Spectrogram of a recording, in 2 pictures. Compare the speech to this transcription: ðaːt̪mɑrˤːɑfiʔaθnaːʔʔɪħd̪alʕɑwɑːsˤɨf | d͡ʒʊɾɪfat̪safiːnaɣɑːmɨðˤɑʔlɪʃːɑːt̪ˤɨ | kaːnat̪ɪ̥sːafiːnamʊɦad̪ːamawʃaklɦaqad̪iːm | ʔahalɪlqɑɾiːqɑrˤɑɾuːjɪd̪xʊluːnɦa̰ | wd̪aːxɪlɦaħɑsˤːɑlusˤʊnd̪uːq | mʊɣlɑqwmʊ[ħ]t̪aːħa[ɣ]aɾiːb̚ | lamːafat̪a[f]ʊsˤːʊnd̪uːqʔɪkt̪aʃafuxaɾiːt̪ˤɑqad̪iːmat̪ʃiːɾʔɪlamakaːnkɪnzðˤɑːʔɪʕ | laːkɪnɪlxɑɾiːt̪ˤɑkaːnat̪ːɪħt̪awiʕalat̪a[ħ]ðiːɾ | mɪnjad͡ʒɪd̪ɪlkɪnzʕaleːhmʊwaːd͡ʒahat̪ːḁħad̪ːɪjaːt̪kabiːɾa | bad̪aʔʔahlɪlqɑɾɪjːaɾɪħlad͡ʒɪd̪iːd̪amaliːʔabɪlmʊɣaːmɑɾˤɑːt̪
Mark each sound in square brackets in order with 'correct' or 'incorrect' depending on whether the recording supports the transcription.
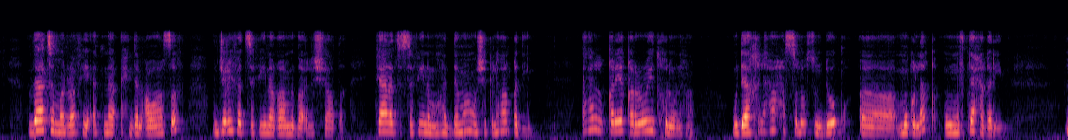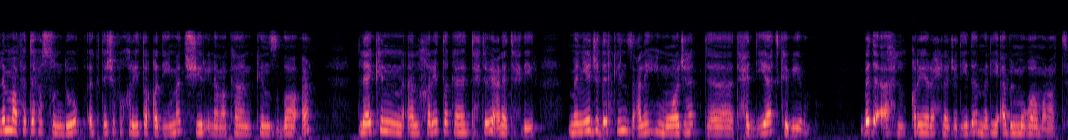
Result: incorrect: f, correct, incorrect: ħ, correct

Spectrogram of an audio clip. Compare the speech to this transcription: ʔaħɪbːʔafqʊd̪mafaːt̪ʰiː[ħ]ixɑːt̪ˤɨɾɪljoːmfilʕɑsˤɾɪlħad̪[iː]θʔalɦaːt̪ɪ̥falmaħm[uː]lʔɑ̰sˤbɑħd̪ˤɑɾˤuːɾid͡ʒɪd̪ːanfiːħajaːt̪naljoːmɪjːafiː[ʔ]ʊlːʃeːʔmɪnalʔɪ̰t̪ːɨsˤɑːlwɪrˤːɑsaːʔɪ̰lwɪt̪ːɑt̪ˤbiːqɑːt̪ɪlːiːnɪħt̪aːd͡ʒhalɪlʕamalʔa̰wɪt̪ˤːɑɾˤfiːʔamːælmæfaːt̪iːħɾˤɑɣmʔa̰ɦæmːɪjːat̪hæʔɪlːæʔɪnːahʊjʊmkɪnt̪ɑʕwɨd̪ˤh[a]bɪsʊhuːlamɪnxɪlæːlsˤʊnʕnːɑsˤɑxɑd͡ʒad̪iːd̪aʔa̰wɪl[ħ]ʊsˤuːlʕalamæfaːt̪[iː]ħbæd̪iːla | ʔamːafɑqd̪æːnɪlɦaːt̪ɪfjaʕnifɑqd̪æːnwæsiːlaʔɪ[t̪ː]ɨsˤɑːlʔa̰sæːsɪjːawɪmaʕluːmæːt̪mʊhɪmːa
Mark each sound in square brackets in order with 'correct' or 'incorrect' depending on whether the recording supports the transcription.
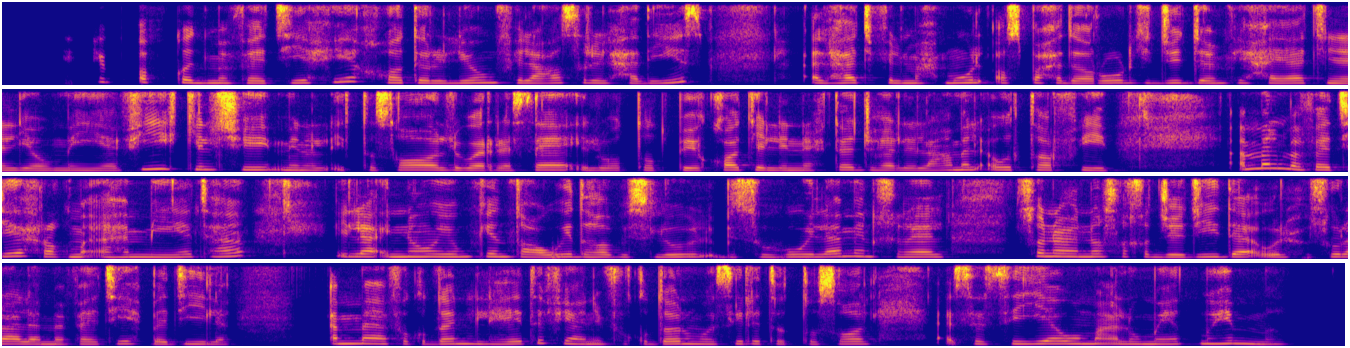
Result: correct, correct, correct, incorrect: k, incorrect: ɑ, correct, correct, correct

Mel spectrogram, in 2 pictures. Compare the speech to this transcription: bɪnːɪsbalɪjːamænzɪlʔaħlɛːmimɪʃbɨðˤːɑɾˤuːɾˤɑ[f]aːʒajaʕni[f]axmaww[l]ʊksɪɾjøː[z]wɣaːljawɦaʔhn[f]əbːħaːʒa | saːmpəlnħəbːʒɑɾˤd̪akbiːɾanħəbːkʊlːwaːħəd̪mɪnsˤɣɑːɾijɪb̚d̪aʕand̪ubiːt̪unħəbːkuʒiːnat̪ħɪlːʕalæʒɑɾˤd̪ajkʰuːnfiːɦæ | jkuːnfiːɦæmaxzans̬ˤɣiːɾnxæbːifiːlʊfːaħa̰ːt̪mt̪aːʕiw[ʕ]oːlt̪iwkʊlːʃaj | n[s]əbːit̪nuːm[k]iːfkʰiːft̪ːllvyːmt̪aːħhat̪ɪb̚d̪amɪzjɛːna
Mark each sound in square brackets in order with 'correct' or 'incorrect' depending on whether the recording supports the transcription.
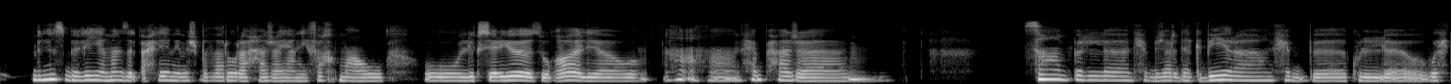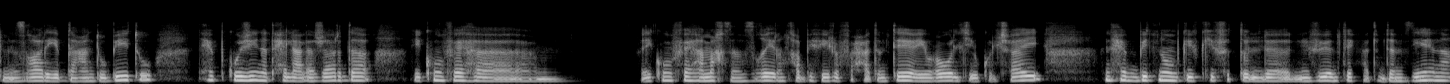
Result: incorrect: ħ, correct, correct, correct, incorrect: ħ, correct, incorrect: ħ, correct

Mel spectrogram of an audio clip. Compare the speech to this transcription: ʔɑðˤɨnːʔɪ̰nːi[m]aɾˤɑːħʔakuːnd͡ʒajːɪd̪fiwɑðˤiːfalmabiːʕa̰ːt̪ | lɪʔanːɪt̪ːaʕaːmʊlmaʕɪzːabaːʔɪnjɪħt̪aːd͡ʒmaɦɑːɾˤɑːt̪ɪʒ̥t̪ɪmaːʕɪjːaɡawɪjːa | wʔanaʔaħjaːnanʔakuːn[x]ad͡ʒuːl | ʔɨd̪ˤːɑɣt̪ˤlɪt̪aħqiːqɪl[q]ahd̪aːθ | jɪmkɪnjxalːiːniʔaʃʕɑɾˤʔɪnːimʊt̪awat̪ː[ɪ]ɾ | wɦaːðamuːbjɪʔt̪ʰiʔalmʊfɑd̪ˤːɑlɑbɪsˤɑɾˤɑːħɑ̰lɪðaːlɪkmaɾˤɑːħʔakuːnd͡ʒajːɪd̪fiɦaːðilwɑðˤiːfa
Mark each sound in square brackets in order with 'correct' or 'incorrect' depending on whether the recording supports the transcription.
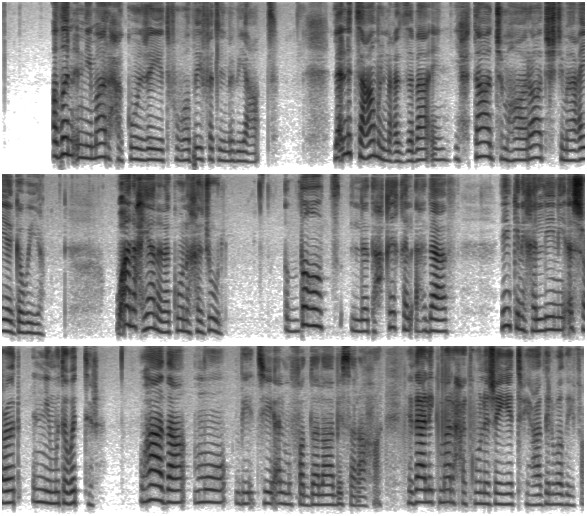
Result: correct, correct, incorrect: ʔ, correct

